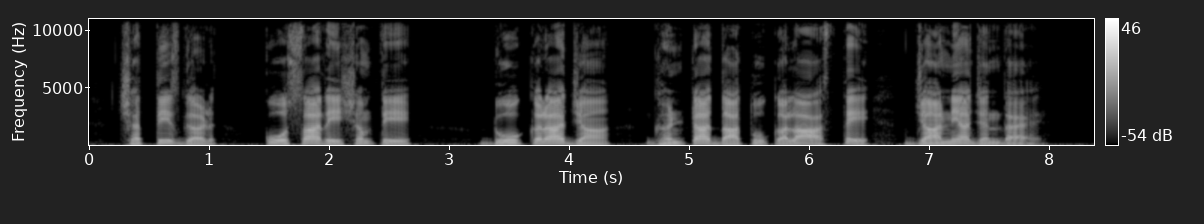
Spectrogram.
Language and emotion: Dogri, neutral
